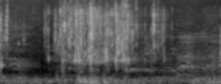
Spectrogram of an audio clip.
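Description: Liquid sloshing and splashing as a white whiskey cocktail with crushed garlic is stirred quickly in a glass, a brief, faint, wet churning sound.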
